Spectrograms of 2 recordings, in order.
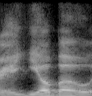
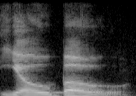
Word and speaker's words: yobbo: Uh uh uh um the word you mispronounced earlier yobo is most pronounced yobbo.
